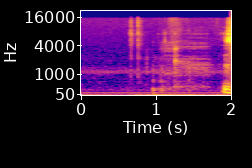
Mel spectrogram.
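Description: A few faint, sharp clicks against a low steady hum, then a man's voice starts speaking Persian right at the end.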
